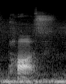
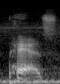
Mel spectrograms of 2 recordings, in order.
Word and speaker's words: Paz: I guess I've been saying it wrong the whole time, PAZ instead of PAES. I've Americanized the satellite name.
